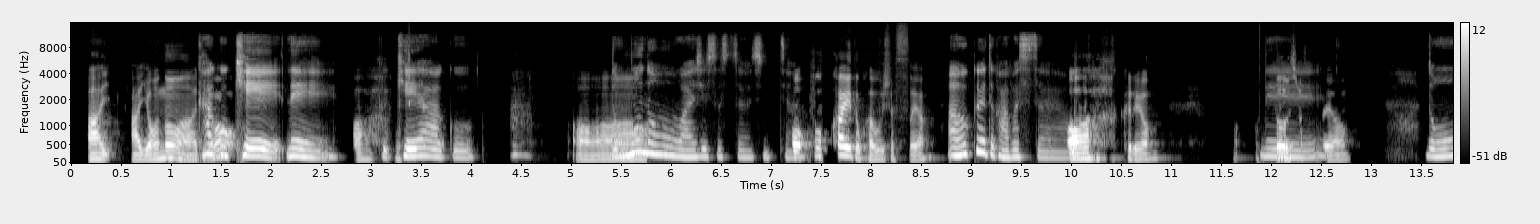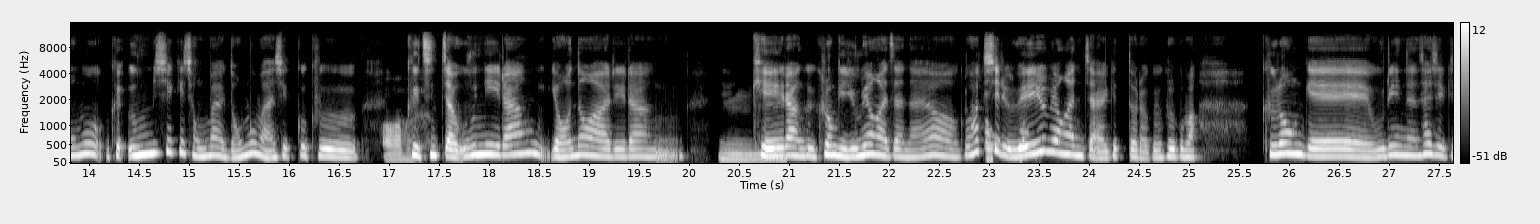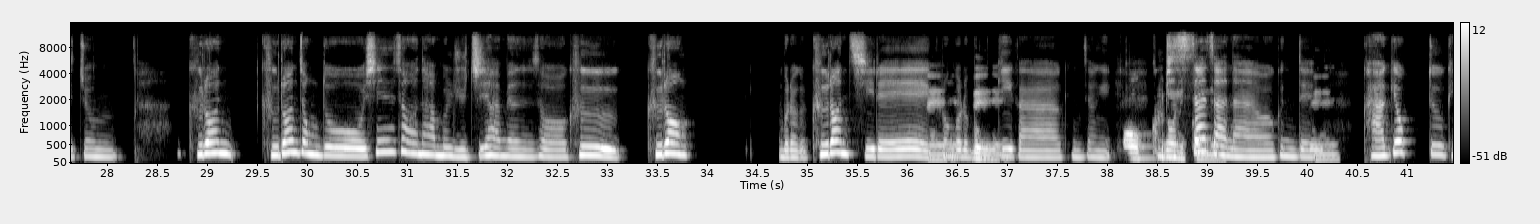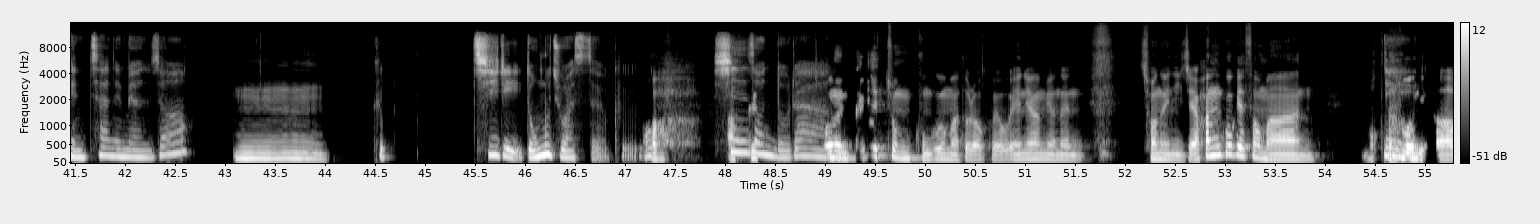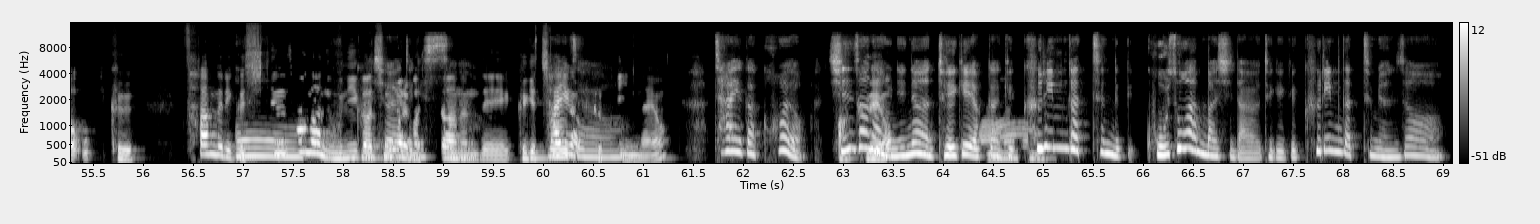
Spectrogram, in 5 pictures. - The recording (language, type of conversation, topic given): Korean, unstructured, 가장 좋아하는 음식은 무엇인가요?
- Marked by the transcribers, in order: tapping; in Japanese: "우니랑"; teeth sucking; laughing while speaking: "먹다 보니까"; in Japanese: "우니는"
